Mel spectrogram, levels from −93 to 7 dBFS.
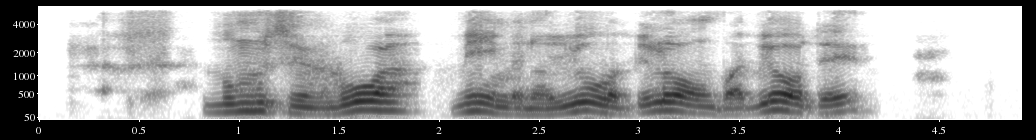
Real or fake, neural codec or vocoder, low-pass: fake; codec, 16 kHz, 0.8 kbps, ZipCodec; 5.4 kHz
